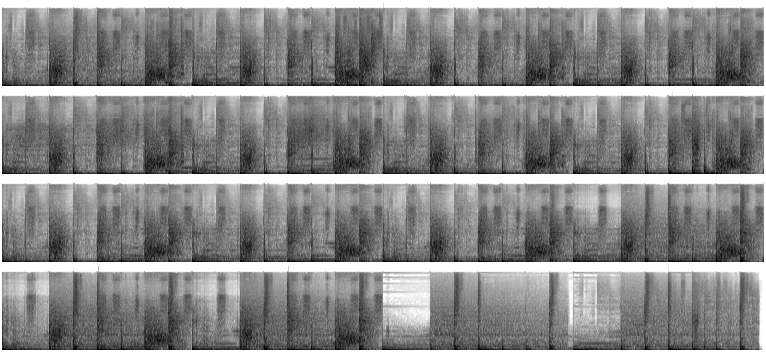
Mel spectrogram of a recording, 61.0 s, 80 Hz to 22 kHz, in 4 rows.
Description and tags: Dirty grinding beat loop
I've been working on a plugin for Unity to allow users to create short loops from arrangements of other loops. Seems to be working pretty well, pretty much like a low-tech version of Acid. Anyways, this was a little arrangement I made as a test, and I kinda like it so I thought I'd post it here for feedback and such.
126bpm, background, break, game, grind, industrial, loop, music, test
